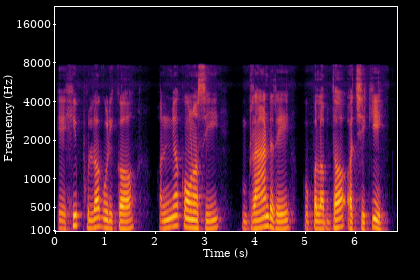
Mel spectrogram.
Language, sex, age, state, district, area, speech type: Odia, male, 30-45, Odisha, Boudh, rural, read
